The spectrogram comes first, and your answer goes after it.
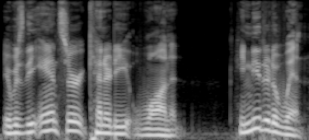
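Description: A man reads a scripted news feature as a radio reporter. His voice sits at a middle pitch, in a very dry studio sound. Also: big pitch swings, moderate pace, no room sound.

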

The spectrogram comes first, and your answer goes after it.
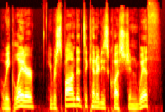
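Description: Man, radio reporter, scripted feature narration, medium pitch, dry close studio sound. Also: very animated, moderate pace, dry recording.

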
